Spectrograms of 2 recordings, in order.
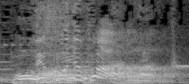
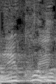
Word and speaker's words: record: LP판을 우리가 LP판이라고도 하고 레코드판. 좋아요. 근데 이건 리코드고 레코드. 그건 레코드인데? 맞아요. 그 스펠링은 똑같아요. 네. 솔직히. 레코드. 근데 발음은 조금 달라요.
